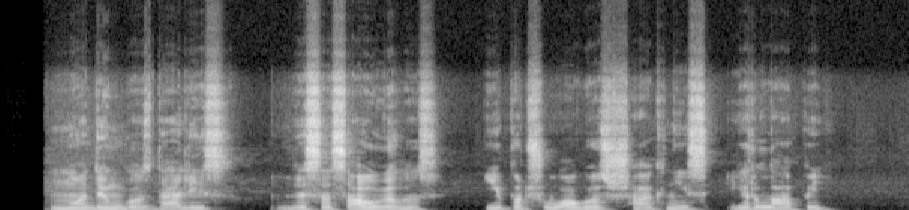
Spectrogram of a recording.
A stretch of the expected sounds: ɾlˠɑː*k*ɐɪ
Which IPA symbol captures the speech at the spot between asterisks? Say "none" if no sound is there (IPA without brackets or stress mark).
p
